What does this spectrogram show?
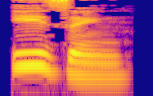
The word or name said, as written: easing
